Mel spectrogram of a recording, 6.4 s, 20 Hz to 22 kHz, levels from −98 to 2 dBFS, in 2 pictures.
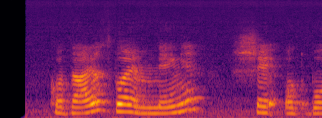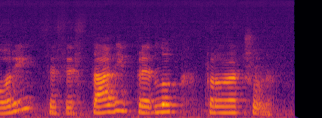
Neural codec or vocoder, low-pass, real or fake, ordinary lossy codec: vocoder, 44.1 kHz, 128 mel bands, Pupu-Vocoder; none; fake; none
